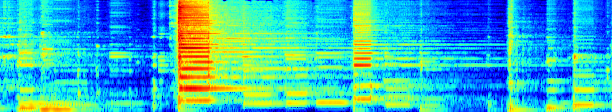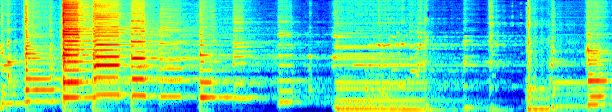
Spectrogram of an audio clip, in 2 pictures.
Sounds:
music, plucked string instrument, bass guitar, steel guitar

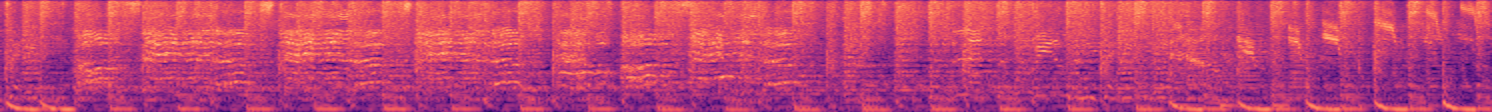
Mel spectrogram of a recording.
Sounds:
music, trance music

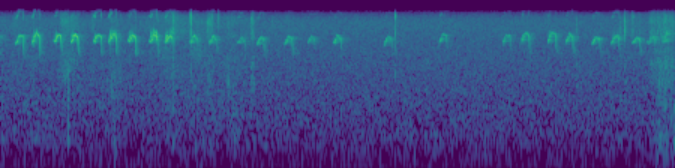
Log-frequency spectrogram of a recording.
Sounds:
bird

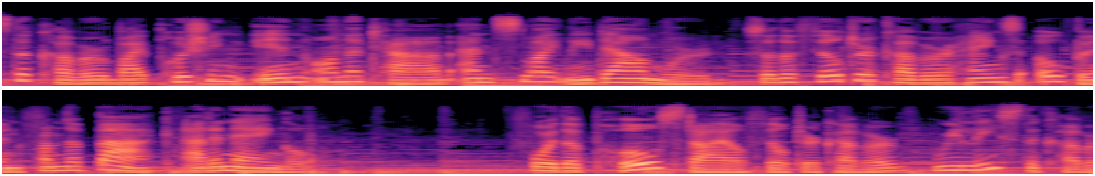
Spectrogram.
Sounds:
music, speech

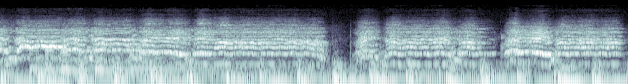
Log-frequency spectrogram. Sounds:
musical instrument, acoustic guitar, plucked string instrument, music, guitar

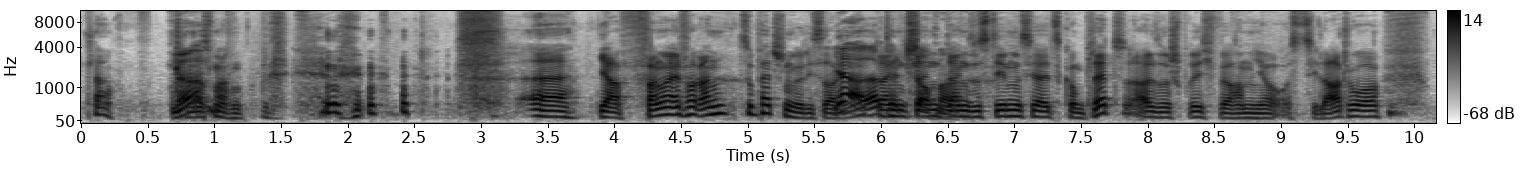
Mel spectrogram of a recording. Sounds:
speech

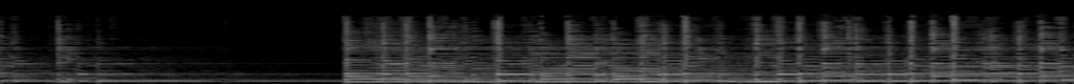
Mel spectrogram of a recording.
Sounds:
middle eastern music, music

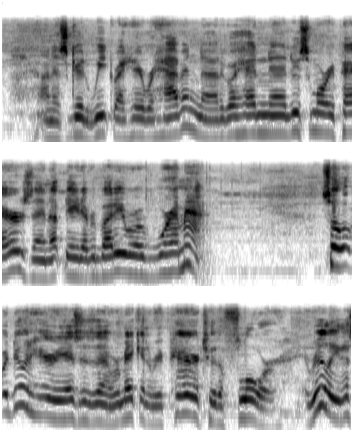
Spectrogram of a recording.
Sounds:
speech

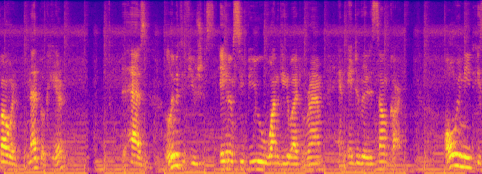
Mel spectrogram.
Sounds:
music, speech

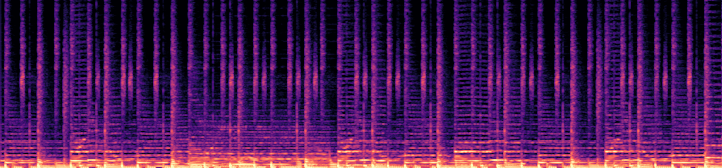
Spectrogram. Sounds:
music

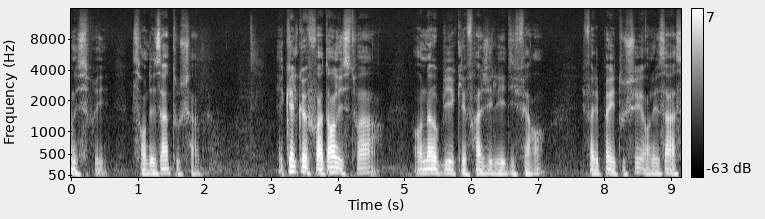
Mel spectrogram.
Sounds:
speech

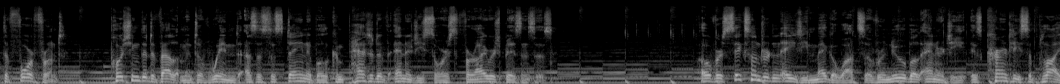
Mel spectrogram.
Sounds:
music, speech

